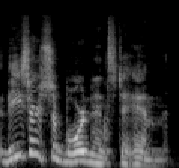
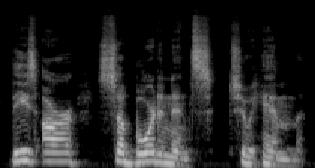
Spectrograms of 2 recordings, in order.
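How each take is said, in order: First: Said in the usual way. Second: "are" leaned on, spoken slowly; slow emphatic repeat. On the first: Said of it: "repeated for emphasis". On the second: Shown as a demonstration. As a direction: drive "These are subordinates to him" home slowly. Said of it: "repeated slower".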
